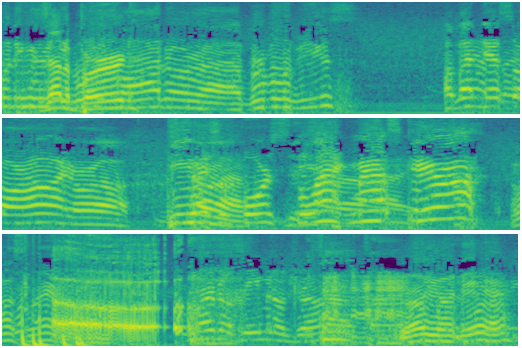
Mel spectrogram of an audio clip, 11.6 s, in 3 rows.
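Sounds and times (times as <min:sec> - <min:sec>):
speech: 0:00.0 - 0:02.7, 0:03.3 - 0:11.6
loud burp: 0:08.1 - 0:09.6.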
